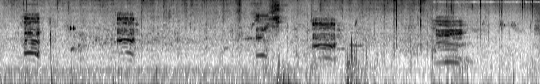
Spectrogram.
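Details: Cows walking through water in rice fields, mooing in about five drawn-out, harmonic-rich calls spread across the stretch, with a steady low rumble and splashing in the background.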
